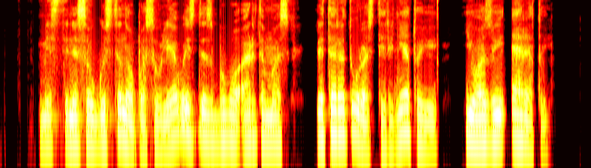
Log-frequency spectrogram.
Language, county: Lithuanian, Šiauliai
